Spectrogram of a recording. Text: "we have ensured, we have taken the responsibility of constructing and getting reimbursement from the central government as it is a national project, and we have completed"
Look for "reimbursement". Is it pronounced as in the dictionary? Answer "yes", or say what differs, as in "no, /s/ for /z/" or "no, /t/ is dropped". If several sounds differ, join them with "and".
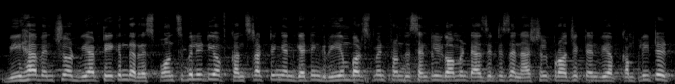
yes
